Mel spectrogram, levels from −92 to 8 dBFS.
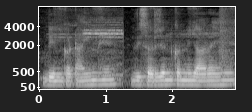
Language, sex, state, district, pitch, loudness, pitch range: Hindi, male, Bihar, Muzaffarpur, 110 Hz, -17 LUFS, 110-115 Hz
